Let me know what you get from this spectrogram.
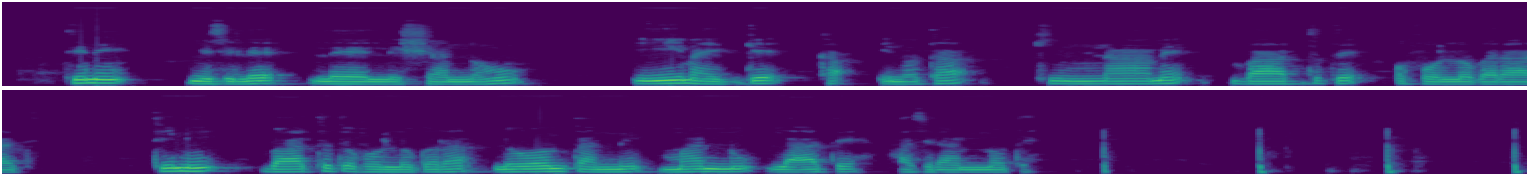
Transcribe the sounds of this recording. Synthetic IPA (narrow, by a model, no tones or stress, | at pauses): t̪ɪnɪ | mɪs̬ɪlɛle̞ːlːɪʃːɐnːɔhʊ | iːmɐhɪɡːɛkɐʔːɪnɔt̪ɐ | kɪnːaːmɛ | baːt̪ːɔt̪ɛɔfɔlːɔɡɐɾaːt̪ɪ̥ | t̪ɪnɪbaːt̪ːɔt̪ɛɔfɔlːɔɡɐɾɐloːnt̪ɐnːɪmɐnːʊlɐʔɐt̪ɛhɐsɪɾɐnːɔt̪ɛ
